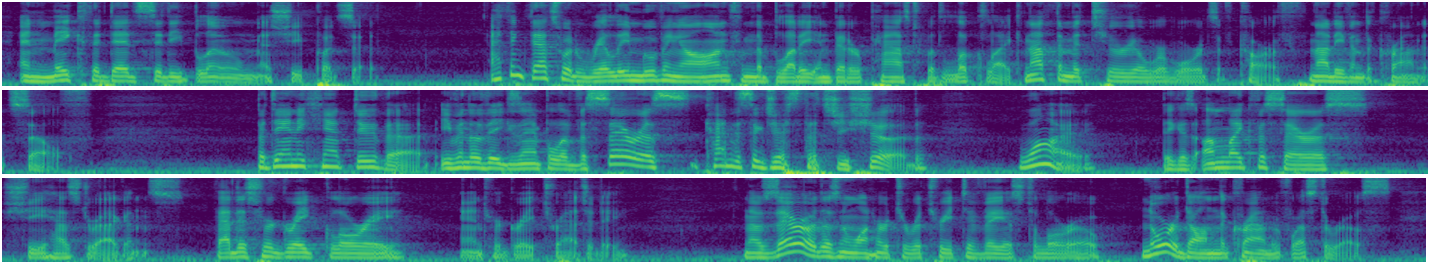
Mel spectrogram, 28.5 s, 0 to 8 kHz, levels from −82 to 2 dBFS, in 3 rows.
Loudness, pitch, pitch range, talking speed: -20 LUFS, 115 Hz, 105-130 Hz, 180 wpm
